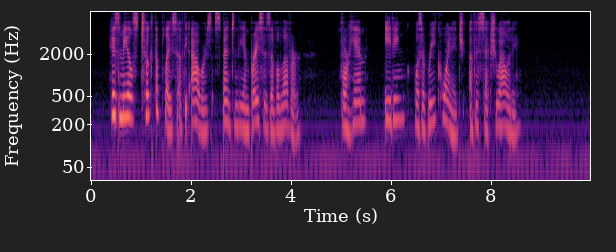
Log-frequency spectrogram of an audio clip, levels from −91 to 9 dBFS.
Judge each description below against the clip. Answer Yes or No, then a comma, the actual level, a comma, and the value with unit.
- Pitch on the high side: Yes, high, 195 Hz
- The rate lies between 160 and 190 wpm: No, average, 150 wpm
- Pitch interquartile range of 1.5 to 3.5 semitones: No, average, 4.8 semitones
